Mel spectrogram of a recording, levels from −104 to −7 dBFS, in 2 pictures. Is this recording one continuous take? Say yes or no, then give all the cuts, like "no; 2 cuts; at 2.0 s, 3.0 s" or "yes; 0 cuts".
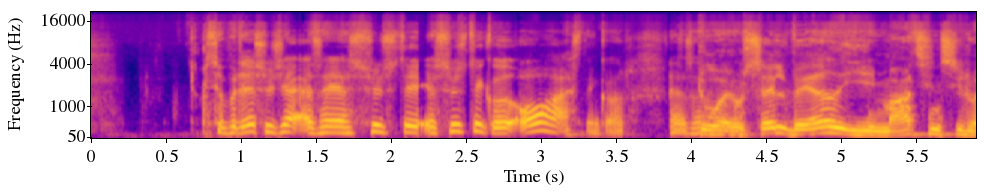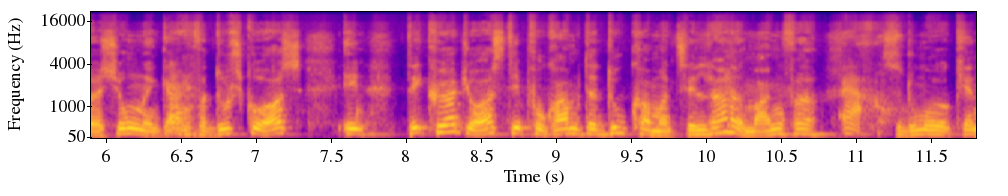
no; 3 cuts; at 1.1 s, 2.2 s, 10.3 s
